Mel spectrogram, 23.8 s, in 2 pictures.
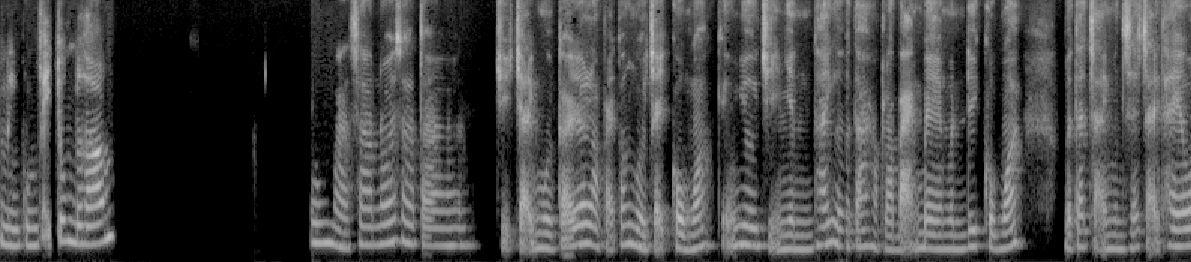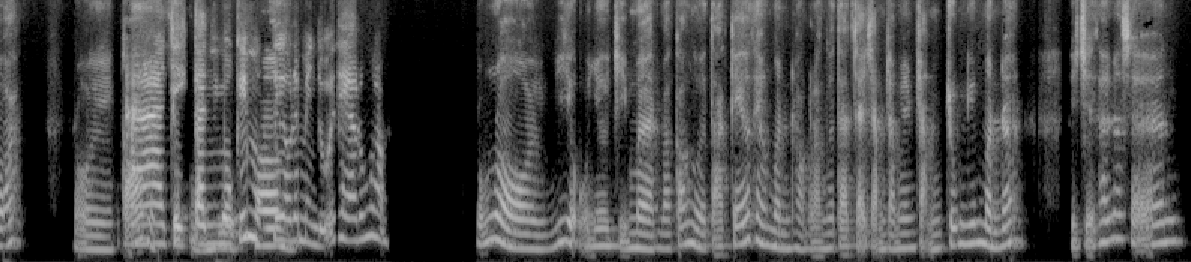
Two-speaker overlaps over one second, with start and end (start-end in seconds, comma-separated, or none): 13.2-14.9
